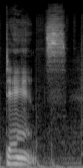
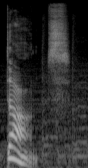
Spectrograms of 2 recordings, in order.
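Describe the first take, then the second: First: It is said in a New South Wales accent. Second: It is said in a South Australian accent. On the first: "in a lot of parts parts of New South Wales and things like that, they'll say dance" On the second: "a lot of South Australians say something like dance"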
